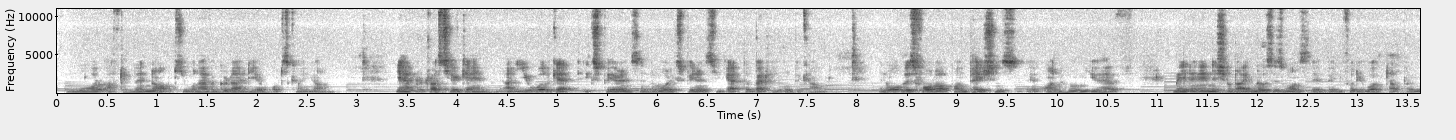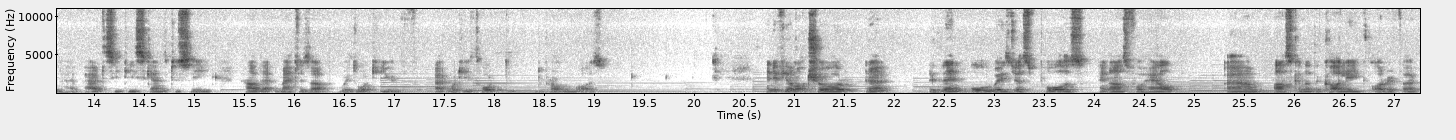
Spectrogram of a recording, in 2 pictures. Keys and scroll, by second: 2.2 Right, 18.8 Right.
